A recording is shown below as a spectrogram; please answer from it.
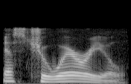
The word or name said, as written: estuarial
